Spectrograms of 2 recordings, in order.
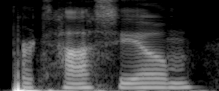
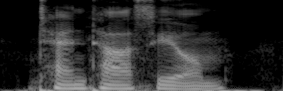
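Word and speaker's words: Tentacion: me for the video I pronounce X's name as potassium when I should be saying tain't aciem yeah so whether you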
